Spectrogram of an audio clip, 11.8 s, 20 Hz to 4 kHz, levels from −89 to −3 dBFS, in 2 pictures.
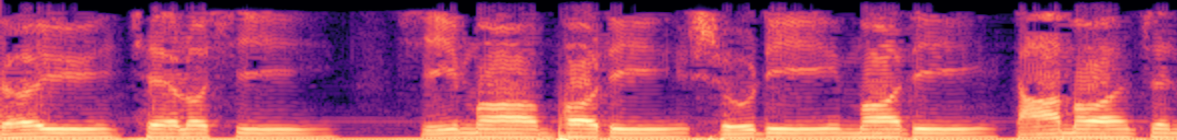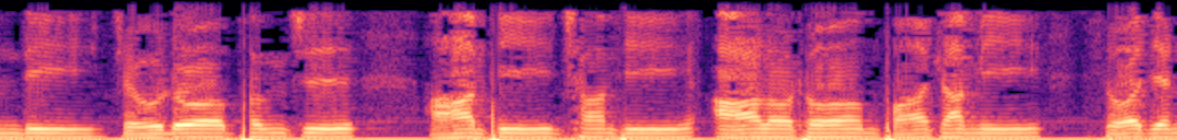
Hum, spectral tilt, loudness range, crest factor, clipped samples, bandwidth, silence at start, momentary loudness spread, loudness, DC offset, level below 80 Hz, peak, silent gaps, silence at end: none; -11.5 dB/octave; 1 LU; 8 dB; 3%; 4 kHz; 0 s; 6 LU; -9 LUFS; 10%; -16 dBFS; 0 dBFS; none; 0 s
